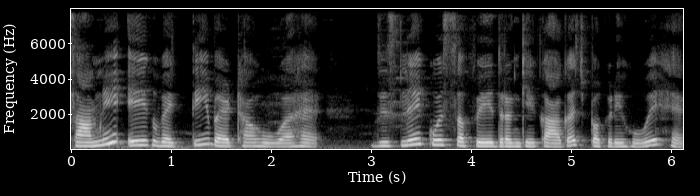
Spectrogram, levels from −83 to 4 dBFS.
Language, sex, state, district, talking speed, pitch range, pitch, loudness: Hindi, female, Chhattisgarh, Raipur, 145 wpm, 190-240 Hz, 205 Hz, -16 LUFS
